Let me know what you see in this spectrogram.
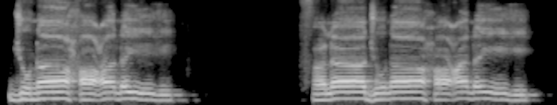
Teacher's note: جب اکٹھا پڑھنا ہے تو جناح کی الف کو لمبا نہیں کرنا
